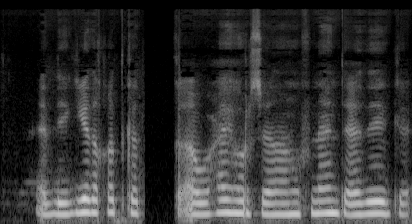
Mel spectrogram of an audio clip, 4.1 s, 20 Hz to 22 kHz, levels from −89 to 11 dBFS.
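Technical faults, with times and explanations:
1.39 to 1.79 s, intermittent contact: the speech cuts out for about 0.3 s with crackle at both edges, before "ah waxay horseedaan". A loose connection briefly opened.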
